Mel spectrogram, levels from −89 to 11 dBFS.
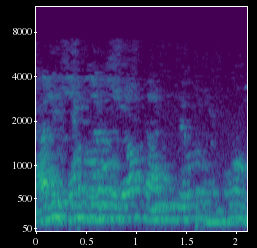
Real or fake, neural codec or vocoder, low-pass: real; none; 7.2 kHz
